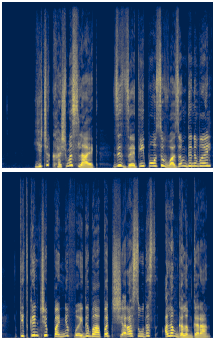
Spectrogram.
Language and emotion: Kashmiri, disgusted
